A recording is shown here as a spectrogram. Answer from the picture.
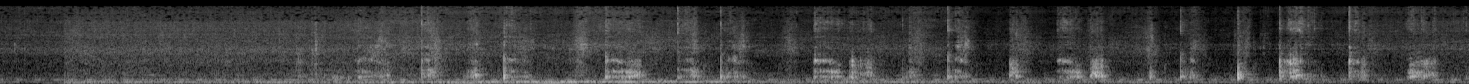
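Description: Chicken, shallots and dried red chillies sizzling in oil in a metal kadai while being sautéed. About four seconds in, a metal spatula starts scraping and stirring the pan in quick, repeated strokes.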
